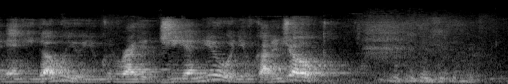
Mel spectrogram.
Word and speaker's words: GNU: but it still is gnu and it will always be gnu so please be careful not to pronounce it new don't say it as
